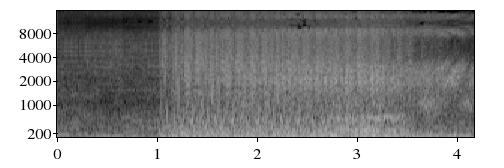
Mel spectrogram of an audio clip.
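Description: A plasma gun fires rapid buzzing shots.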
